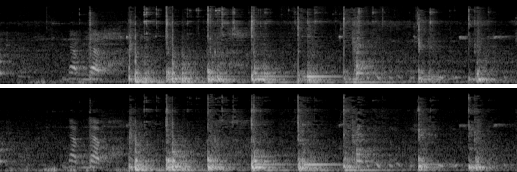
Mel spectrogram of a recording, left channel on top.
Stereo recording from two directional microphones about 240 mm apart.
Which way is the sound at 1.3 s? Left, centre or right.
Centre.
